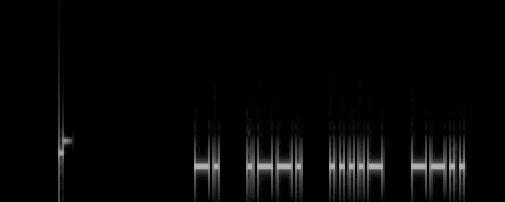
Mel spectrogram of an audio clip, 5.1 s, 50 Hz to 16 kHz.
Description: Morse code, heard as a keyed tone, about 25 wpm, spaced as for 18 wpm, 700 Hz. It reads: NP4Z
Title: USA Call Signs - 4 Characters - 2x Character Spacing - 25wpm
